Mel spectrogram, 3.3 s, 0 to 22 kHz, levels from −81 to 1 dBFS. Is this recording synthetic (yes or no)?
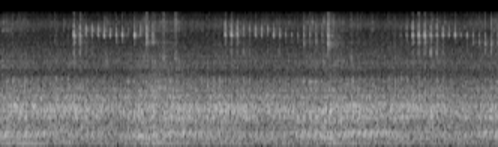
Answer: yes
